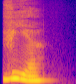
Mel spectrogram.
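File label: "veer", British English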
